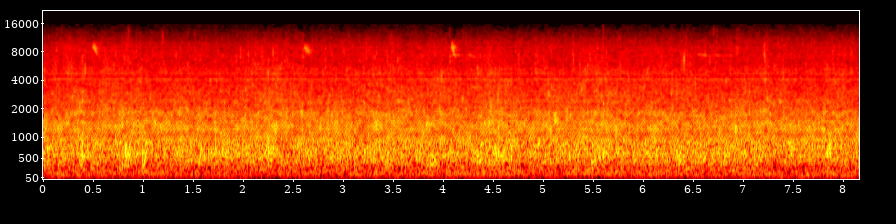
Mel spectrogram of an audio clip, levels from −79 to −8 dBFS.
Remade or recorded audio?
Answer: remade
